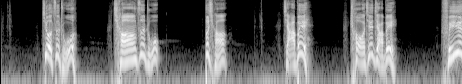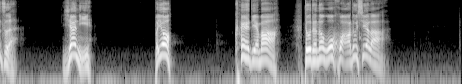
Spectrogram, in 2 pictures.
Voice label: 男 方言合肥 棋牌

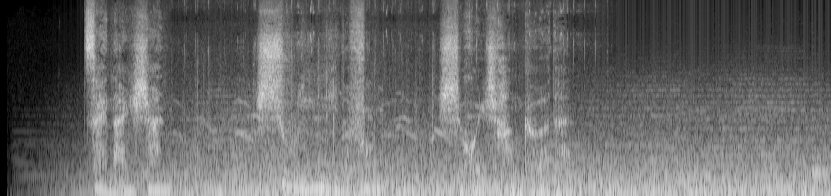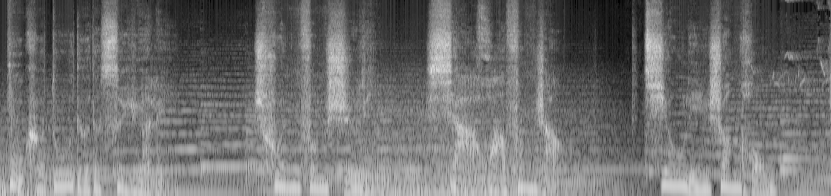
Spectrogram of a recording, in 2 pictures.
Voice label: 男 国语男声配音

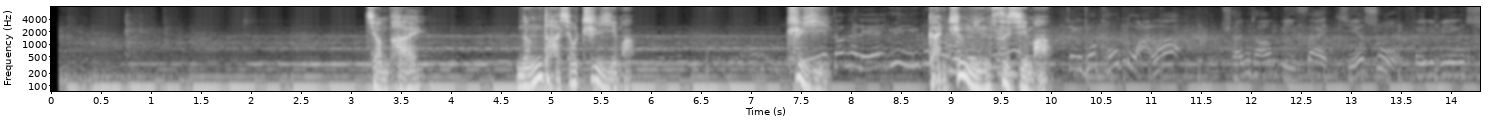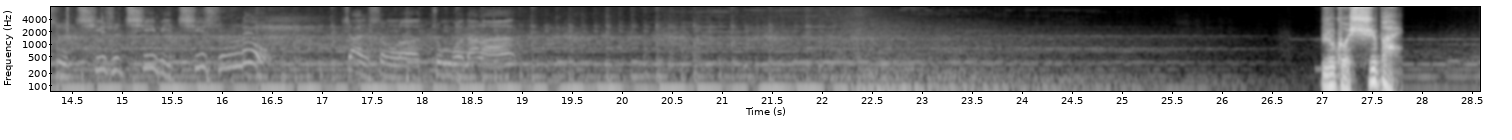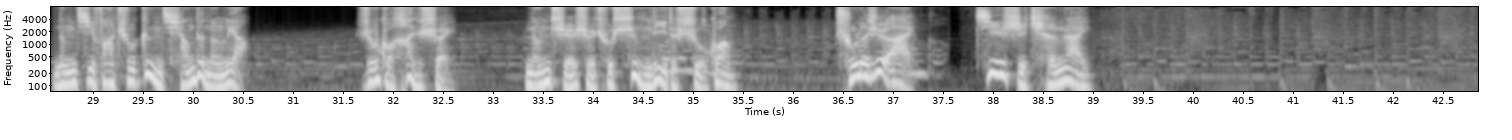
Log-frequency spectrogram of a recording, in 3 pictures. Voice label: 男 走心 赛事 开赛宣传片; CBA开赛宣传片

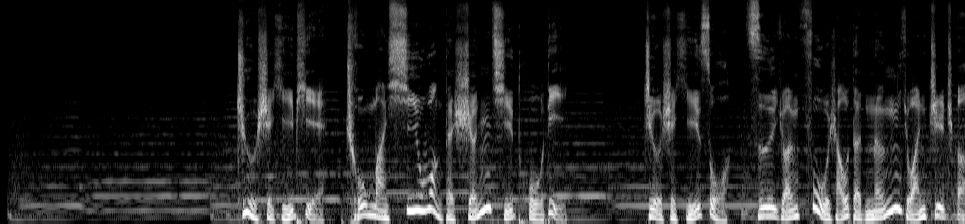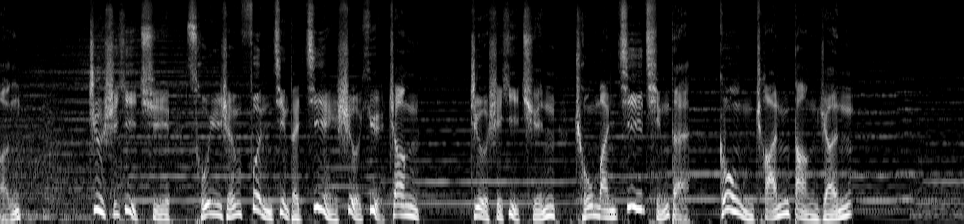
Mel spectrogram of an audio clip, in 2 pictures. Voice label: 男 大气专题; 淮南首创

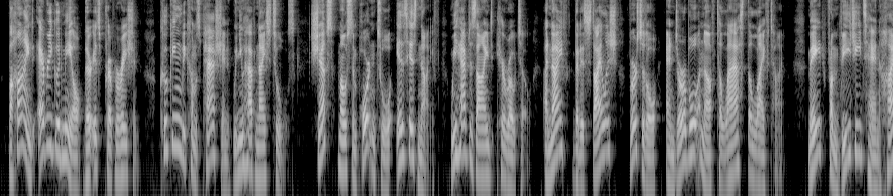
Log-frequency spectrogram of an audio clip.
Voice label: 干音

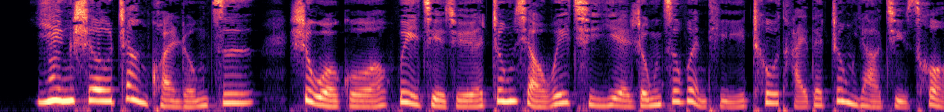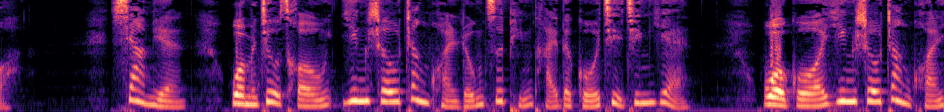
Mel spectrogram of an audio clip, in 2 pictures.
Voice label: 女 宣传广告; 应收账款融资服务平台介绍与推广

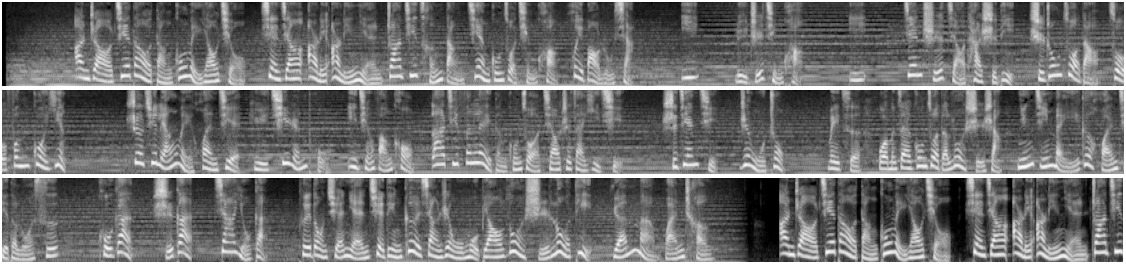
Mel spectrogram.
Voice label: 女 基层党建工作述职报告

